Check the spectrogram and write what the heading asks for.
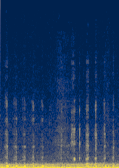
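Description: Steady low engine and road rumble heard inside a Renault car's cabin while it drives along a snowy road.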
